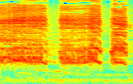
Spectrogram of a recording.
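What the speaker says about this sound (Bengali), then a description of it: "উড়া মুরগি উড়ে এলা" Chickens cackle and cluck in a village yard with newly hatched chicks, three close, loud bursts of squawking separated by brief pauses, with no talking.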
